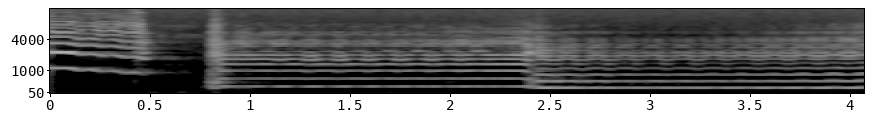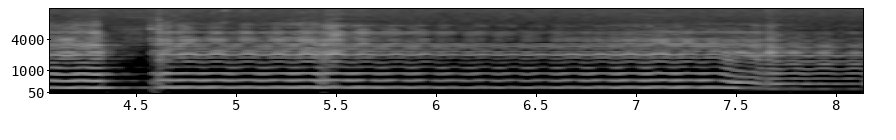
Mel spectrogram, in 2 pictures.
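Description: Solo violin playing slow, long-held notes with vibrato. It starts with a falling slide and a brief pause, then holds a sustained note, steps down to a lower note held for several seconds across a few bow changes, and slides down again near the end.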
